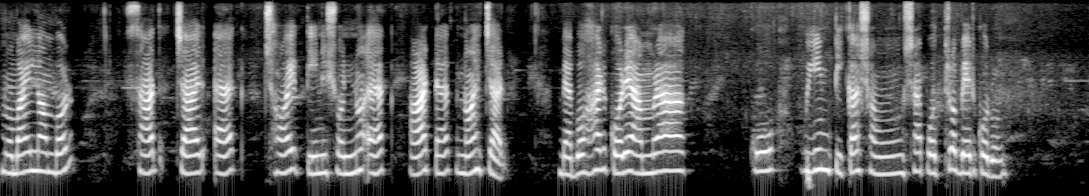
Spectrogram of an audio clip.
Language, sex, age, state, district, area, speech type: Bengali, female, 18-30, West Bengal, Uttar Dinajpur, urban, read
